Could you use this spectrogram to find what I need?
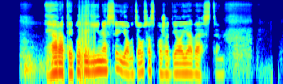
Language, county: Lithuanian, Kaunas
